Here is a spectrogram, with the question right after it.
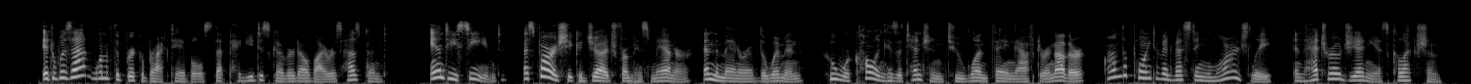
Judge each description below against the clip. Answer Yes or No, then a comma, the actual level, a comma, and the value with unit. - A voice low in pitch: No, medium, 165 Hz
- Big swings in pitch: Yes, wide, 8.8 semitones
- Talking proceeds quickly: Yes, fast, 215 wpm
